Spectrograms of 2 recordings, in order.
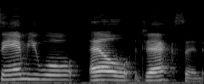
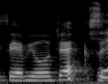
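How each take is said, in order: First: The L is said as a separate letter. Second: The L is merged into the end of Samuel. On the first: This is the full name with the middle initial. The speaker calls it right. "His name is Samuel L. Jackson, and nobody says it" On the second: This is how people commonly say the name. The speaker calls it wrong. "We say Samuel Jackson"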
